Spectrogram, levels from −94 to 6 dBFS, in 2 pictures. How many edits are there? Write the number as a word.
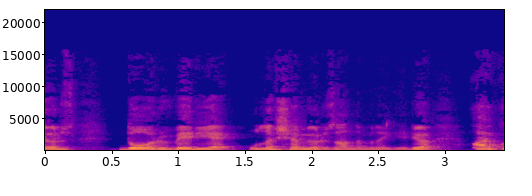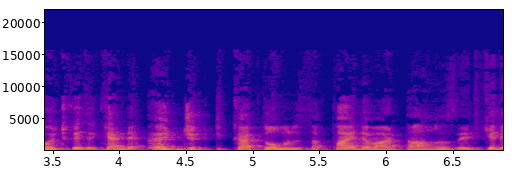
zero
